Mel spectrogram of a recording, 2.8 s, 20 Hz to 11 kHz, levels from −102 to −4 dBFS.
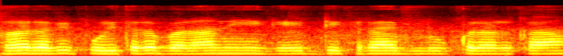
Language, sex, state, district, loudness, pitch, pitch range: Hindi, female, Maharashtra, Mumbai Suburban, -17 LUFS, 175 Hz, 170-175 Hz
